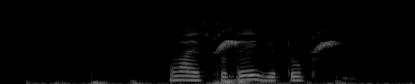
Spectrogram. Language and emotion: Russian, neutral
